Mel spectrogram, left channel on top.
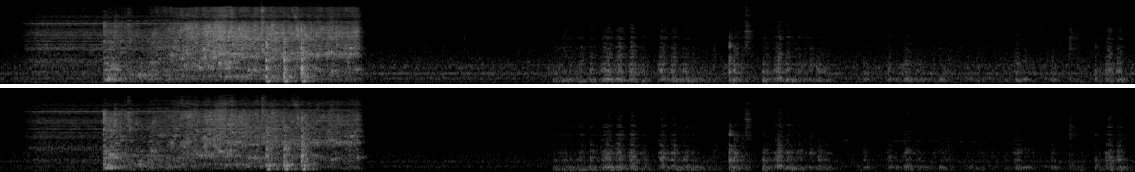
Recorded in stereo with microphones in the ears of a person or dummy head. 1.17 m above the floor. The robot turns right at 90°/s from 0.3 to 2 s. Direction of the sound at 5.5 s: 20° left (ahead or behind).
